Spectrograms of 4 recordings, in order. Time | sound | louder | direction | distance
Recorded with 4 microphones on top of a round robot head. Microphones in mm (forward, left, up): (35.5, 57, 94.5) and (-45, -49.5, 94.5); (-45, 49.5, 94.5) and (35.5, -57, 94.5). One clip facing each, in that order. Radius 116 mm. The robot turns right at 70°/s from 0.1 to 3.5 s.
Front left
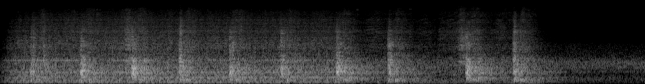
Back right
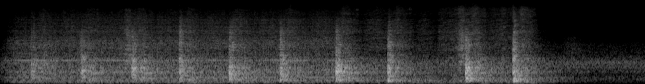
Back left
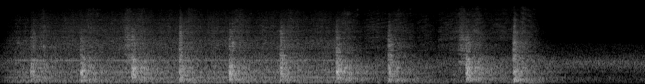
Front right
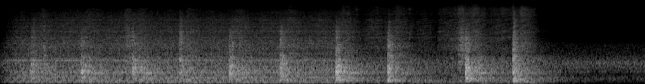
0.3 | footsteps | front left 2 dB, even | 60° left | 5 m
